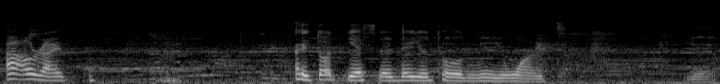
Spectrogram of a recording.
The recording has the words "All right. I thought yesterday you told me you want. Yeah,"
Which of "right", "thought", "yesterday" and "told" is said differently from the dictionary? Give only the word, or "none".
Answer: thought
